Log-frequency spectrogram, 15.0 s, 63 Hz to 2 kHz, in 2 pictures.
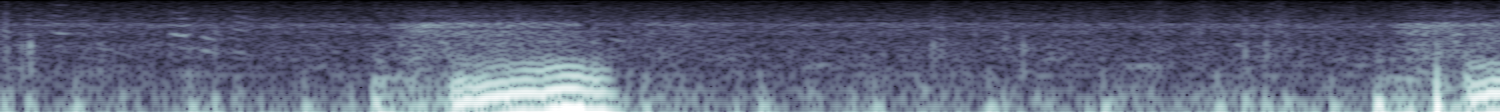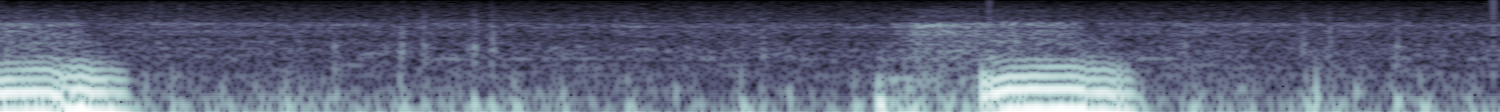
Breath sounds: Inhalation: 2.18-3.18 s, 7.32-8.31 s, 12.42-13.40 s

